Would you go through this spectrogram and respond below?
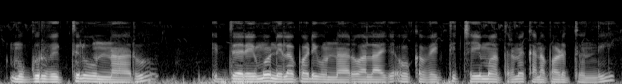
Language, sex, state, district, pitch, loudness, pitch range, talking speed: Telugu, male, Telangana, Mahabubabad, 125 Hz, -17 LUFS, 115-130 Hz, 115 wpm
